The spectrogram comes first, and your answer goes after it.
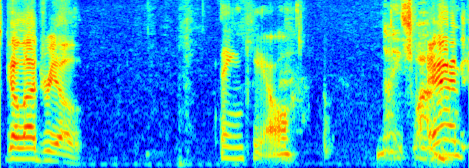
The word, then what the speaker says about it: Galadriel: Yes, it is I'm not gonna get you wrong on the mispronunciation because of how often I mispronounce things, but yes, it's Galadriel.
